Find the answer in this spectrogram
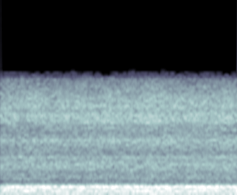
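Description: Steady hiss from cooking on a stovetop, with food in a pan on the burner.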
